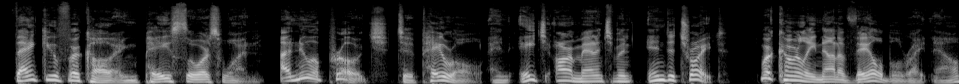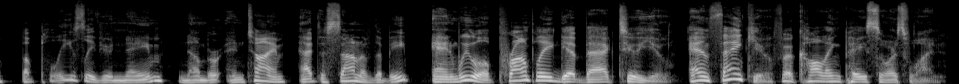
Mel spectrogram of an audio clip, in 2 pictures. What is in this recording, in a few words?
PHONE GREETING; PAYSOURCE ONE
